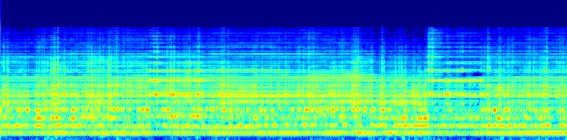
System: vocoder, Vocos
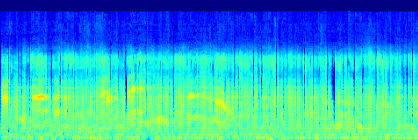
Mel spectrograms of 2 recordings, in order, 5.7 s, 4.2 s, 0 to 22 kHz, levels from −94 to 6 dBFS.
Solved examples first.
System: vocoder, BigVGAN v2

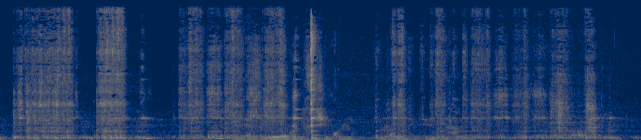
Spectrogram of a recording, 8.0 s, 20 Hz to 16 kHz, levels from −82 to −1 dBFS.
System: none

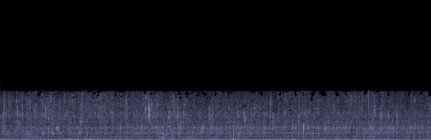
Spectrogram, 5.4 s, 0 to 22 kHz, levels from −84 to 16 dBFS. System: none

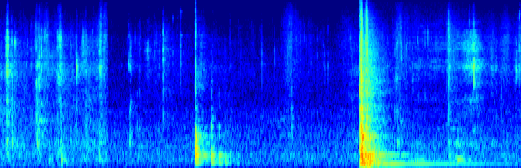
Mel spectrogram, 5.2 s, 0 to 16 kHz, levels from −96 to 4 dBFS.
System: none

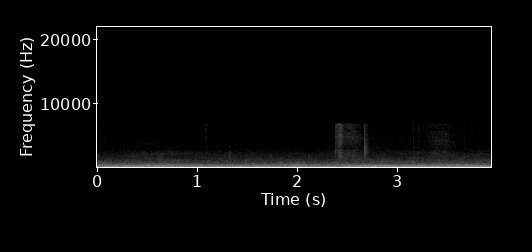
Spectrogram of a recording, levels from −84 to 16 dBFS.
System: codec, SNAC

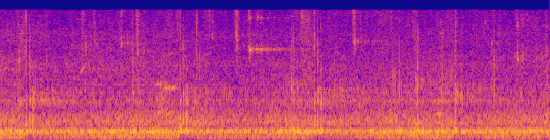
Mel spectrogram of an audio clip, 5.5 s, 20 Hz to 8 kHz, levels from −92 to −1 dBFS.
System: none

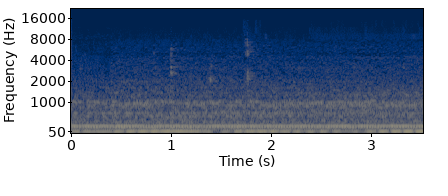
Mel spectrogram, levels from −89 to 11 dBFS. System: none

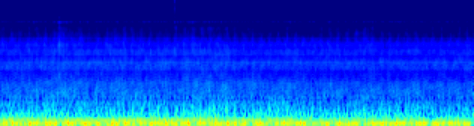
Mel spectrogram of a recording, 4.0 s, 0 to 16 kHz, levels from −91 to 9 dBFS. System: vocoder, Vocos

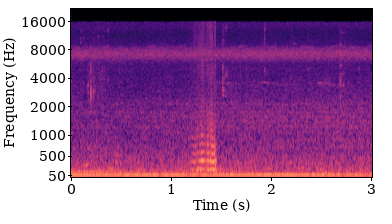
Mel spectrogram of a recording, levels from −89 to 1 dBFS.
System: none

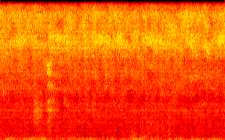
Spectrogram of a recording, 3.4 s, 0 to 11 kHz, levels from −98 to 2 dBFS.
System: autoencoder, DAC-VAE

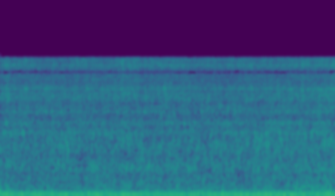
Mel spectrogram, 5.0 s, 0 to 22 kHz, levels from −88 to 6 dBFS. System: codec, HILCodec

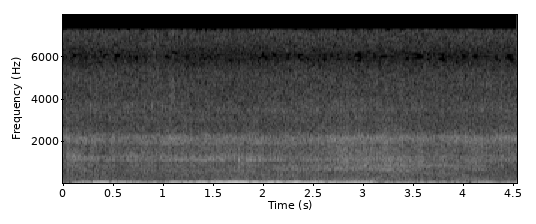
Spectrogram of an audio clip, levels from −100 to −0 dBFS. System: none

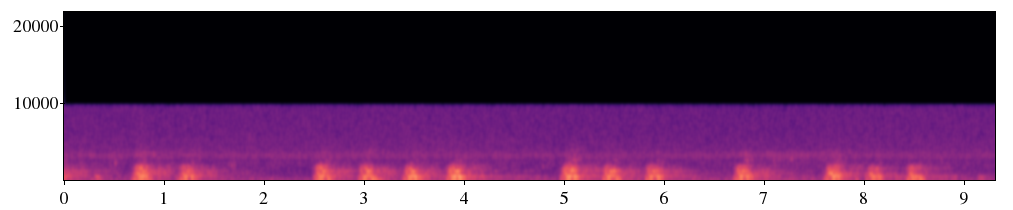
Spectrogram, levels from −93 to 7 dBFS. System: none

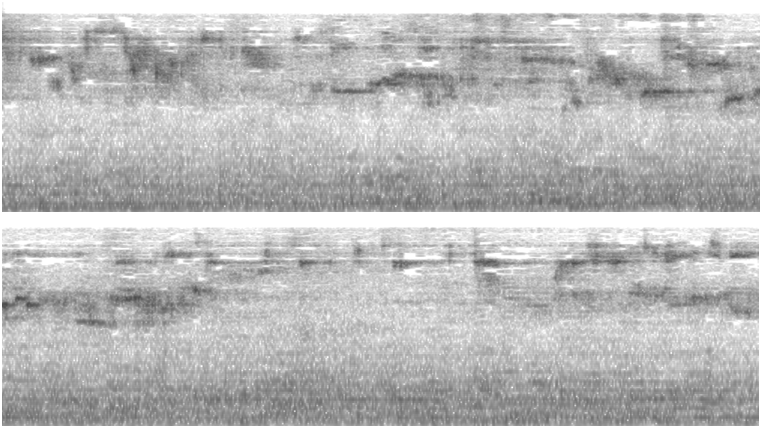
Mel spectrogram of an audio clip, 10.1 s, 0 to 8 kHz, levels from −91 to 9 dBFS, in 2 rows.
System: codec, SNAC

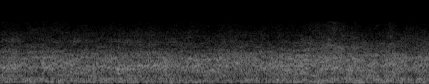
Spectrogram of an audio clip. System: codec, SNAC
